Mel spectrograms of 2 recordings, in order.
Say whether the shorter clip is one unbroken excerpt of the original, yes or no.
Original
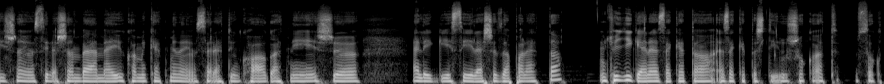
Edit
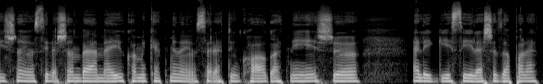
yes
